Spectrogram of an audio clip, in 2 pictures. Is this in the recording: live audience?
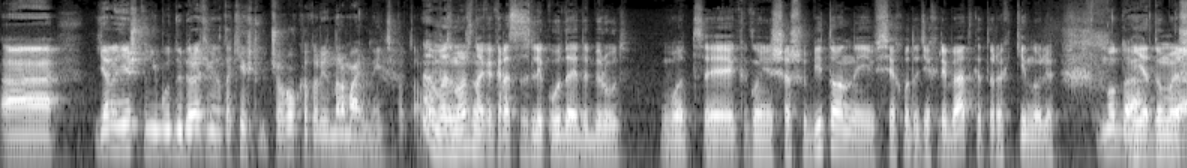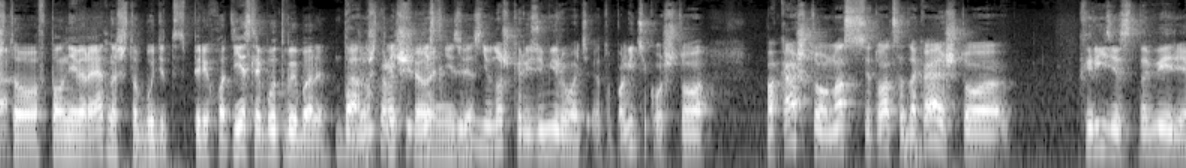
no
